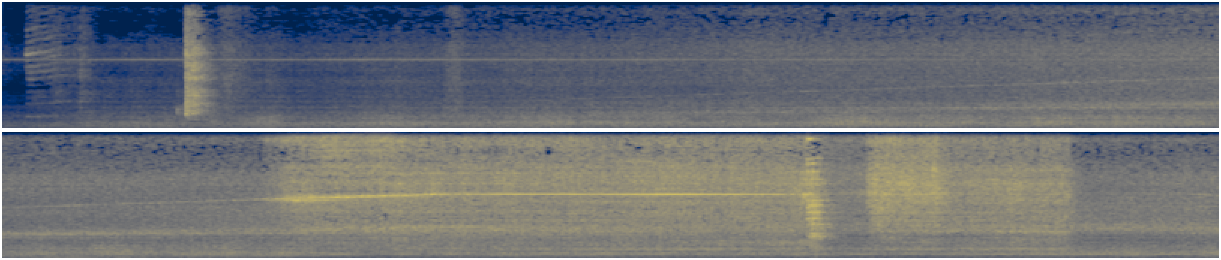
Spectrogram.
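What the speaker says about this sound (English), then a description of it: "Start my table saw." A table saw running steadily while cutting aluminum stock clamped down with paste wax on the table, a loud continuous whine and roar with a rising high tone and brief sharp bursts near the end, no talking.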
